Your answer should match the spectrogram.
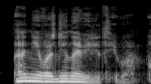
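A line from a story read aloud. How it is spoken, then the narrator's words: Weary. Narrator (Russian): устало сказал я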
